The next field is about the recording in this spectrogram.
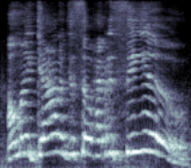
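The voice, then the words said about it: Put-on camp New York accent. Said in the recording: “That's your gay New York. ... That's pretty good. ... I can say any sentence in a gay New York accent.”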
